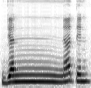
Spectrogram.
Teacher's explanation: یہاں پر نون مشدد آ گیا تو غنہ ہو رہا ہے ناک میں لے جا کر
